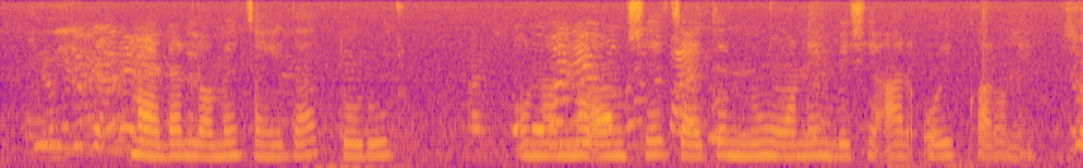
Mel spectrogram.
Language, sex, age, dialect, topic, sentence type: Bengali, female, 18-24, Western, agriculture, statement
